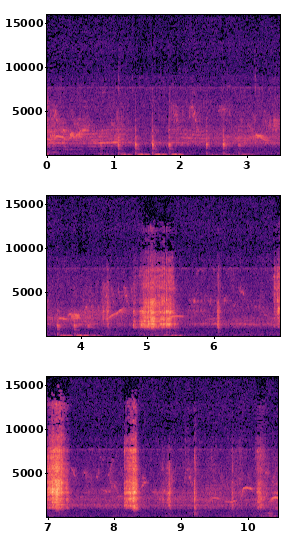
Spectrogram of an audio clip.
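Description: Steel brick trowel scraping mortar on bricks in short strokes, with three louder scrapes in the second half and a few soft knocks earlier. Birds chirp faintly behind.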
